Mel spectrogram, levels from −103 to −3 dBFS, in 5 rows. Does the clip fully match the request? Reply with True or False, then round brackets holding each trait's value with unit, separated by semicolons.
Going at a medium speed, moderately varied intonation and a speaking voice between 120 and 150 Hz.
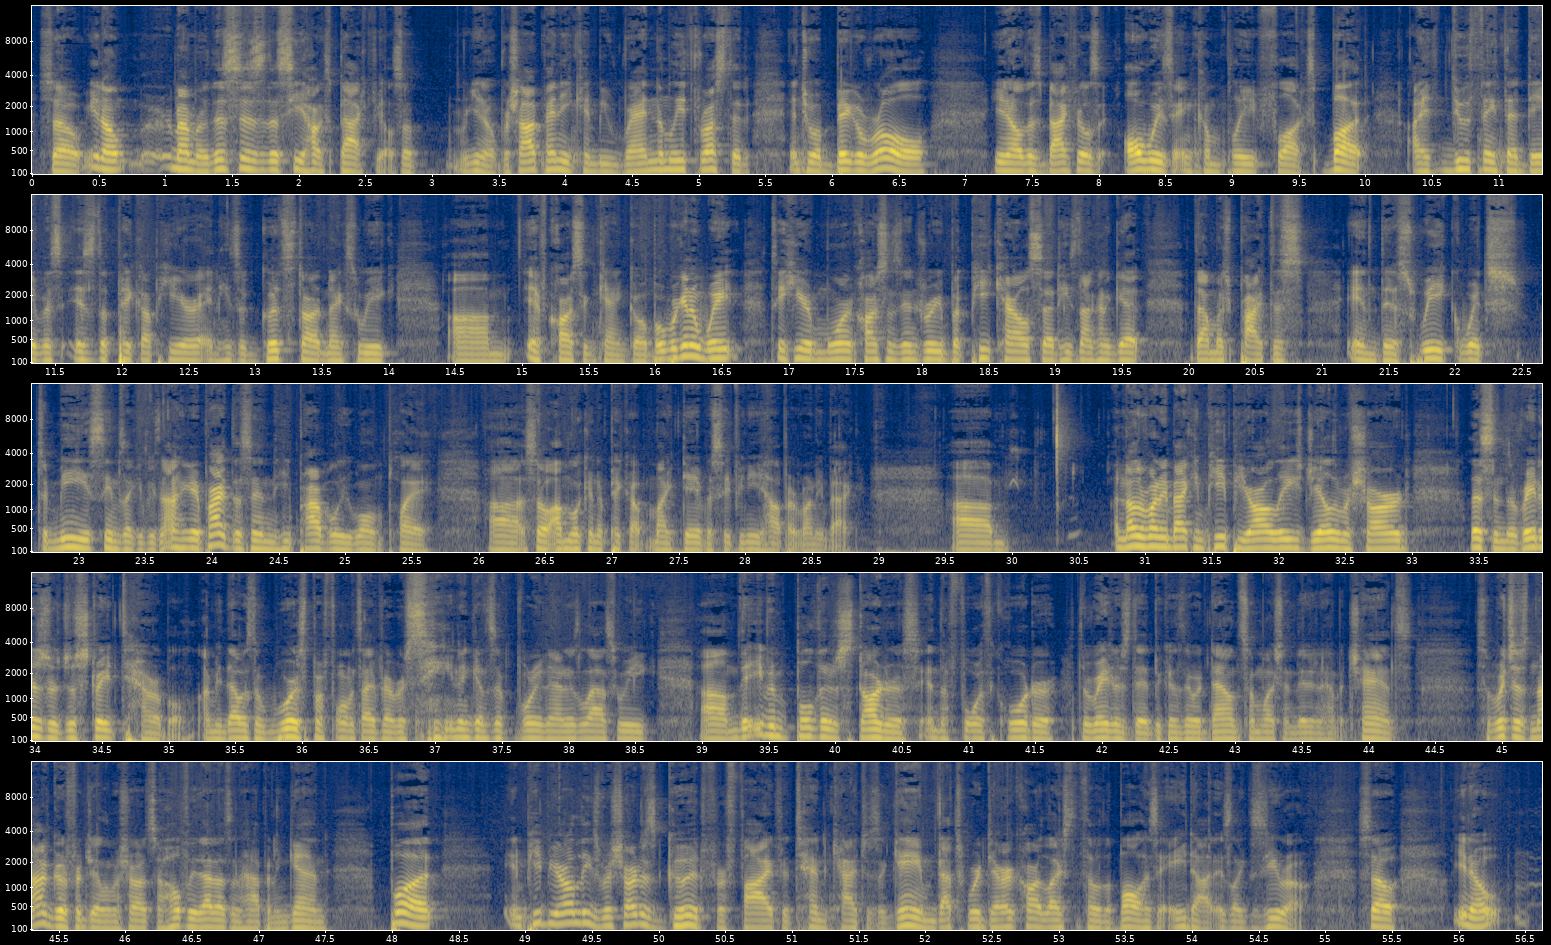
False (225 wpm; 3.2 semitones; 125 Hz)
